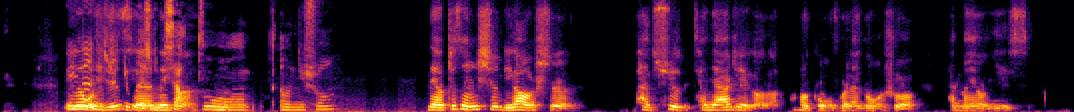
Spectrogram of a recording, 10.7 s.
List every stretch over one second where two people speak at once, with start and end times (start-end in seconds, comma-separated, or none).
0.6-2.4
